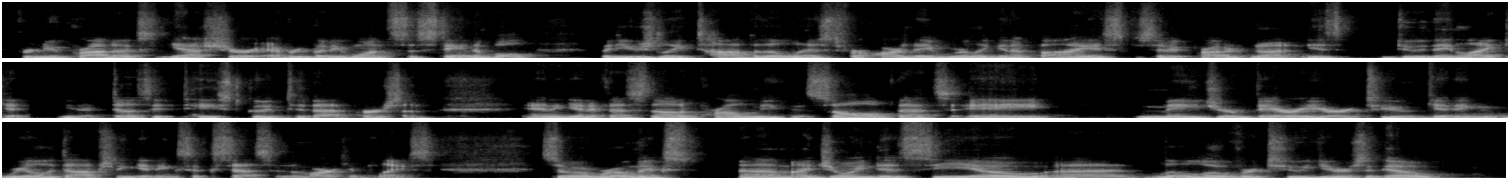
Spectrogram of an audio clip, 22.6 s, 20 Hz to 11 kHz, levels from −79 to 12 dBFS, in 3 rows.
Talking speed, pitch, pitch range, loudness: 205 wpm, 110 Hz, 105-120 Hz, -19 LUFS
